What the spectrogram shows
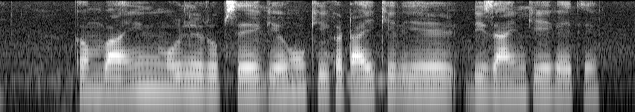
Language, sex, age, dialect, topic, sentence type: Hindi, male, 18-24, Marwari Dhudhari, agriculture, statement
